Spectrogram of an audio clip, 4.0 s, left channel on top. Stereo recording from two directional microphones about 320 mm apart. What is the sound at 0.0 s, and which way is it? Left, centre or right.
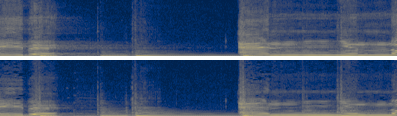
Music, left.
